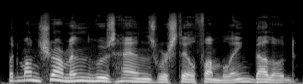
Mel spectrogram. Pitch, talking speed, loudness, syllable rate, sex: 135 Hz, 160 wpm, -15 LUFS, 5.3 syllables/s, male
